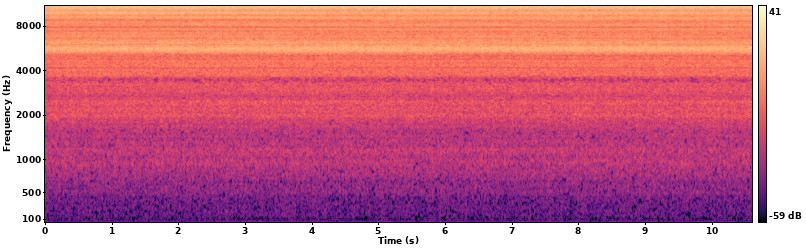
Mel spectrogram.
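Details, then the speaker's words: DeWalt D55146 air compressor, motor off after cutoff: a steady, high-pitched hiss as tank pressure bleeds back until it kicks on again around 160. The check valve is leaking air past and needs replacement. "as you can see it's going back down and it's going to kick on again about 160 or so and that's again because that check valve is letting the air by"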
